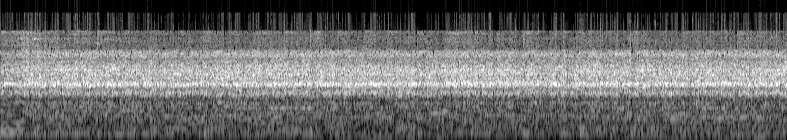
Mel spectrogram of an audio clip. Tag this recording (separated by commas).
Music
